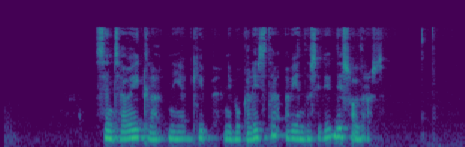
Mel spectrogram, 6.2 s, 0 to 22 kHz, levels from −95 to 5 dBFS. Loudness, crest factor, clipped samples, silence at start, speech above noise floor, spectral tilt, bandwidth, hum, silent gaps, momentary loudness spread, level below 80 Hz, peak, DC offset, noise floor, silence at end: -40 LUFS; 18 dB; under 0.1%; 1.3 s; 44 dB; -5 dB/octave; 11.5 kHz; none; none; 18 LU; -72 dBFS; -24 dBFS; under 0.1%; -83 dBFS; 1.1 s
